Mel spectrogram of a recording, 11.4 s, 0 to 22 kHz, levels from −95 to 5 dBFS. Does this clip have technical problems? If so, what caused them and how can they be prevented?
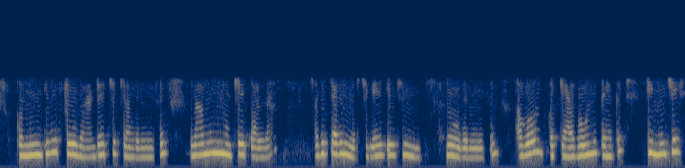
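Yes. Tandem speech coding runs through the whole speech clip: the sound is rough, muffled and warbly, as if three low-rate AMR-NB-style coders were passed one after another, each re-coding the previous one's damage. A spectrogram shows nothing above 3.7 kHz and smeared, wobbling harmonics. Prevent it by carrying the call end to end in one codec (transcoder-free operation) instead of decoding and re-encoding at each network border.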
